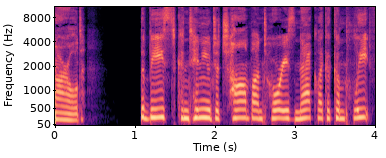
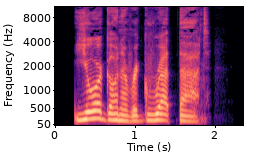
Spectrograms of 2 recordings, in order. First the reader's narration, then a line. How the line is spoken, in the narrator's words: Darius said coolly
